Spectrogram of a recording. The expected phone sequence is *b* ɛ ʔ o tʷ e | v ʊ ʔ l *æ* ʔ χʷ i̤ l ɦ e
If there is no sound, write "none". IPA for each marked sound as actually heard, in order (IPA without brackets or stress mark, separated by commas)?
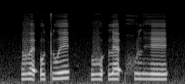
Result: v, ɛ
